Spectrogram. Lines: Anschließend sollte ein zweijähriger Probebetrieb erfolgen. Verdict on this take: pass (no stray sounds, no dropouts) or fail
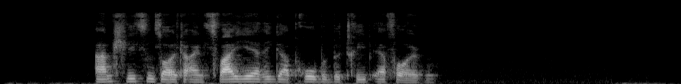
pass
